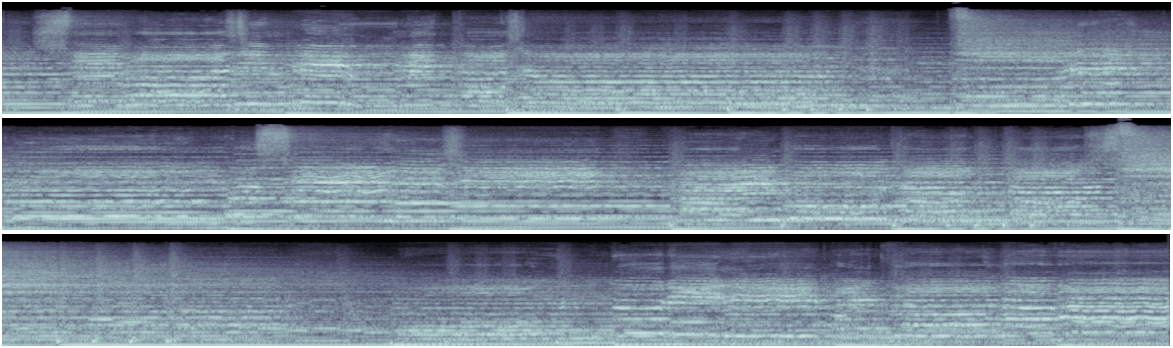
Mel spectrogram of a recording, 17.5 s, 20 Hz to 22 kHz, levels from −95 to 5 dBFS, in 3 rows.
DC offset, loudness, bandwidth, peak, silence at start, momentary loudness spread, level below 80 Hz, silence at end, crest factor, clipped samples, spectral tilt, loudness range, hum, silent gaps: 2%; -13 LUFS; 16.5 kHz; 0 dBFS; 0 s; 6 LU; -24 dBFS; 0 s; 12 dB; under 0.1%; -3.5 dB/octave; 3 LU; none; none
